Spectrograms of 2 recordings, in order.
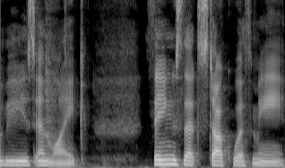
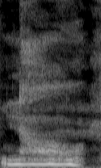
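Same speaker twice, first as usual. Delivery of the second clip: put-on horrified voice, quieter; 5 dB quieter than usual. Retelling a mother's reaction to a Southern accent: imitating horrified mother. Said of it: "my mother would always be horrified".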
